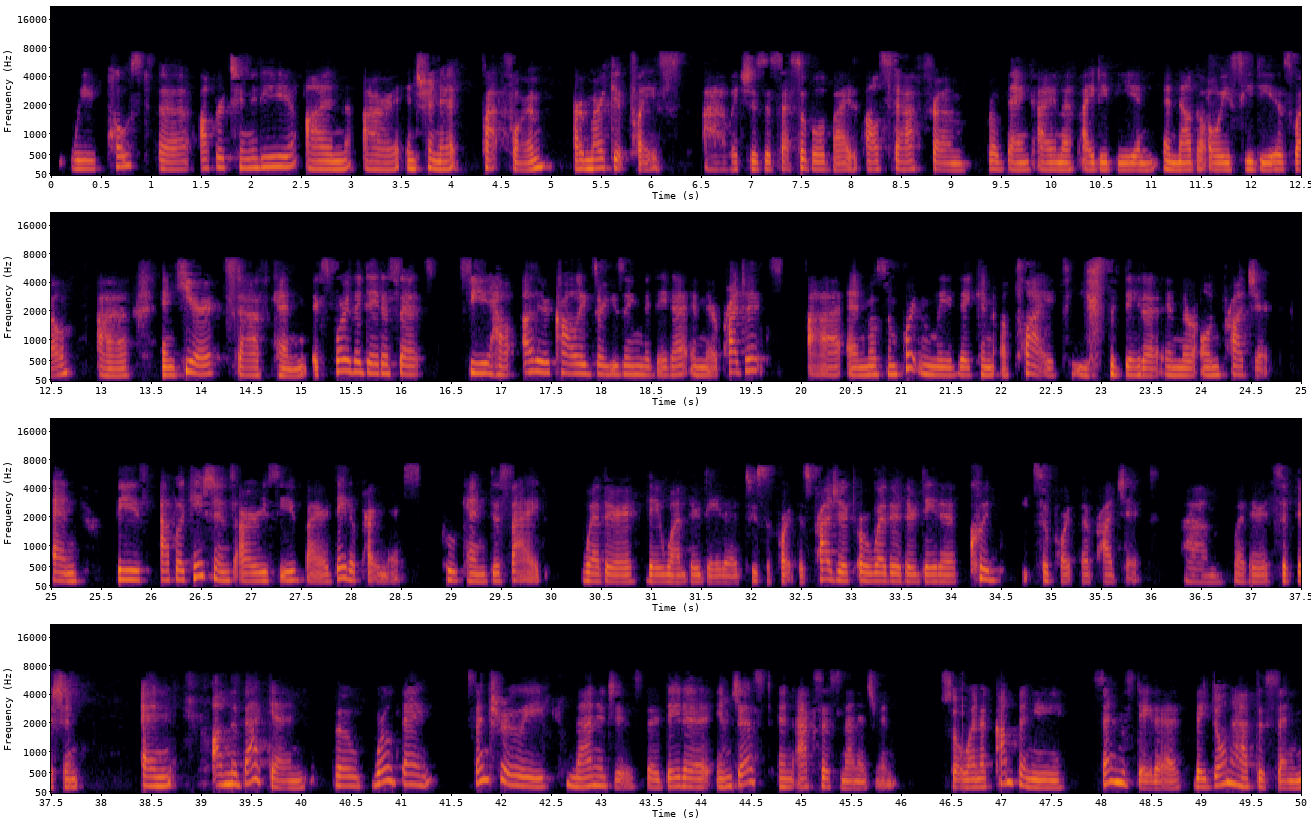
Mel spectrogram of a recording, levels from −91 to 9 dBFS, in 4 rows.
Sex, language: female, English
